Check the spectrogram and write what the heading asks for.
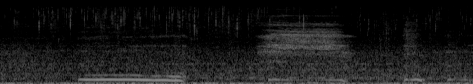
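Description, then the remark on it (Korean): A short, soft trickle of liquid hissing onto the ground, lasting under a second, from a woman crouched beside the main gate of the Far East Broadcasting station, urinating, while low droning tones swell and fade around it in an otherwise quiet setting. “주위는 고요했으며 정체가 분명한 작은 물소리가 나를 얼어붙게 했다.”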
